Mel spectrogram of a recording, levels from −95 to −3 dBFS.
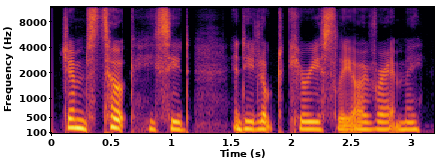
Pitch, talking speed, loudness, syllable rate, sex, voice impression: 190 Hz, 205 wpm, -19 LUFS, 5.6 syllables/s, female, feminine, adult-like, slightly intellectual, slightly sweet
